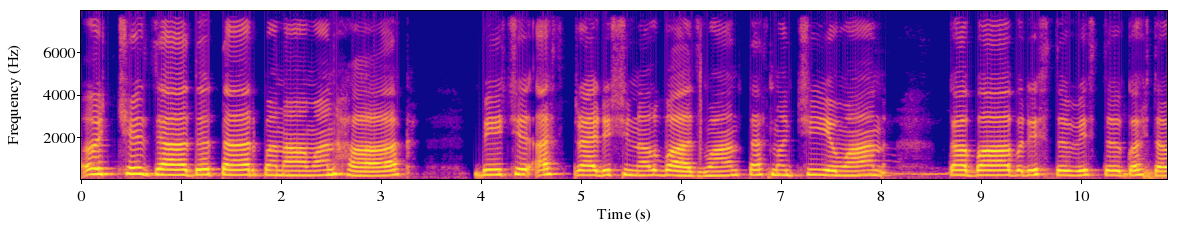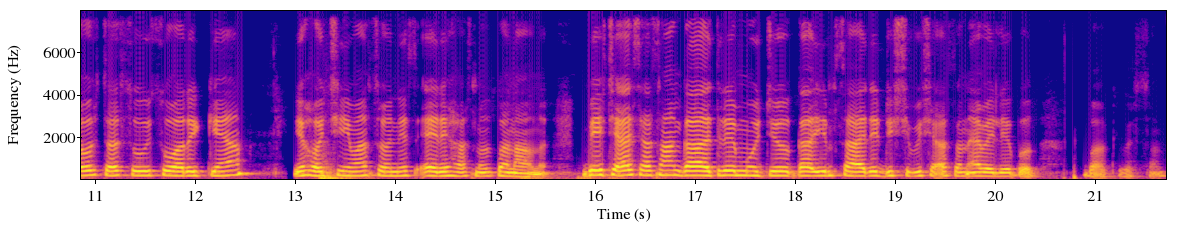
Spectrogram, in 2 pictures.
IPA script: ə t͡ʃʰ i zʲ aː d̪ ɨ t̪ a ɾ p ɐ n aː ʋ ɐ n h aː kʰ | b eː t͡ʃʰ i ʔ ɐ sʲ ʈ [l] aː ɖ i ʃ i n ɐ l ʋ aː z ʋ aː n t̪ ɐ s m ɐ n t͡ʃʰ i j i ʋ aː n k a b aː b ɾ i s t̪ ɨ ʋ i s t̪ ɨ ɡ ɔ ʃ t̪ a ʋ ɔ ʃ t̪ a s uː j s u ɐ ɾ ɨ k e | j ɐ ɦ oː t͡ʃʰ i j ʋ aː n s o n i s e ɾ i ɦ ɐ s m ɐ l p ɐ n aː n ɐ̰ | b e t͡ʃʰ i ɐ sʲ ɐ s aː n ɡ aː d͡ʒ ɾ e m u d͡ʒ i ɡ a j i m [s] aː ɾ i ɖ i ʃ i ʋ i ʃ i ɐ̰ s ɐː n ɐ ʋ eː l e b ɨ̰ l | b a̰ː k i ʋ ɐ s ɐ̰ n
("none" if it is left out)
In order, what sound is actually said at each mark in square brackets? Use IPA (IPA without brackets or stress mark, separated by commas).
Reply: ɾ, s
